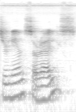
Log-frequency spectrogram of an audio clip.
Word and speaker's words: Julien Sorel: So here, Julien Sorel, okay, in French pronunciations it's Julien Sorel's desire to shine is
